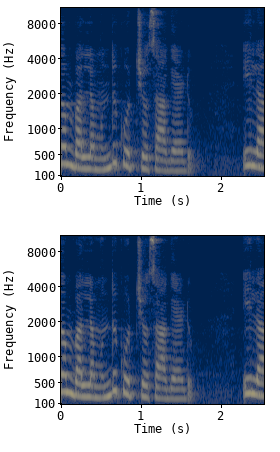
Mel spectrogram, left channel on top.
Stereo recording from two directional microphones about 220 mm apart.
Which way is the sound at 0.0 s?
10° right (ahead or behind).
